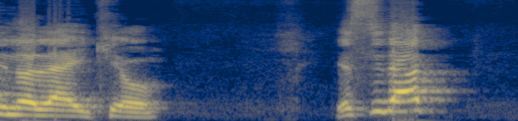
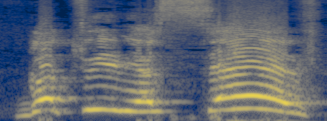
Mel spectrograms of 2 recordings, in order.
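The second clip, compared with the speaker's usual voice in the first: loud taunt; 7 semitones higher, 5 dB louder than usual. Real, not acted. Taunting a rival in a rant.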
